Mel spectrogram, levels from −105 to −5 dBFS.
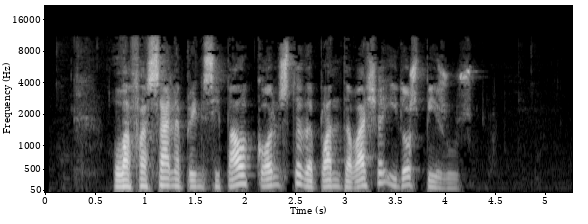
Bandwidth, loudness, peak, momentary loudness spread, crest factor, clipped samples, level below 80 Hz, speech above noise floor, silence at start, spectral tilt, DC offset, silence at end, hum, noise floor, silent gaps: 11.5 kHz; -26 LUFS; -6 dBFS; 15 LU; 22 dB; under 0.1%; -62 dBFS; 57 dB; 0.7 s; -3 dB/octave; under 0.1%; 1.05 s; none; -83 dBFS; none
